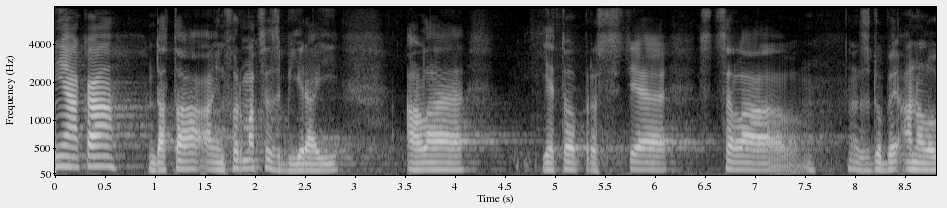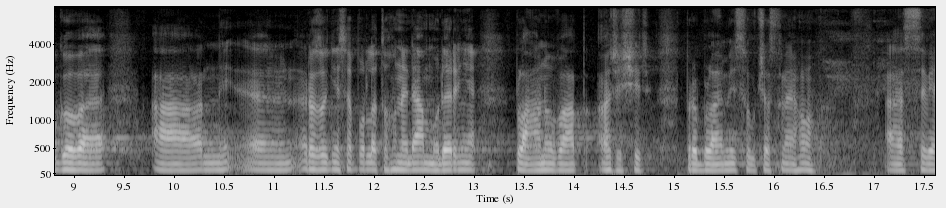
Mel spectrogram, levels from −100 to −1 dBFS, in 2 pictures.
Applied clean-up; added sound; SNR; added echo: none; none; none; none.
